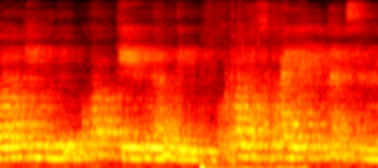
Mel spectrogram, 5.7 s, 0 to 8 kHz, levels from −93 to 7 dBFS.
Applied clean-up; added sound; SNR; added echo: neural separator model SepFormer DNS4.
